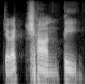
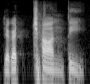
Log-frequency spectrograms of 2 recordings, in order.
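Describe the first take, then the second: First: The middle 'ch' sound is strongly emphasized. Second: The same.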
